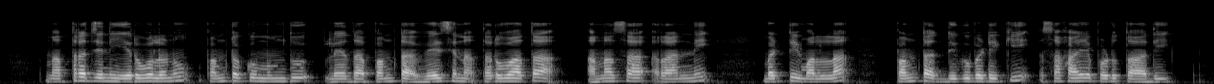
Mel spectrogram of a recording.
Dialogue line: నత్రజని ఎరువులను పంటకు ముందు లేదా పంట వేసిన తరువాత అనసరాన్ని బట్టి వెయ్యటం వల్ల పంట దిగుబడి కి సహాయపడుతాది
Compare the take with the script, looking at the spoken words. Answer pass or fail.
fail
